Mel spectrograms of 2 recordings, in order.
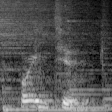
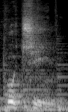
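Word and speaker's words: poitín: Ça s'appelle Poitin ou Pochin. Il y a deux prononciations qui se disent.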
